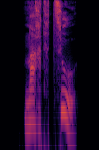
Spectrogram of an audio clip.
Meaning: inflection of zumachen: 1. third-person singular present 2. second-person plural present 3. plural imperative
- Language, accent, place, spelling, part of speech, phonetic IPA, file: German, Germany, Berlin, macht zu, verb, [ˌmaxt ˈt͡suː], De-macht zu.ogg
